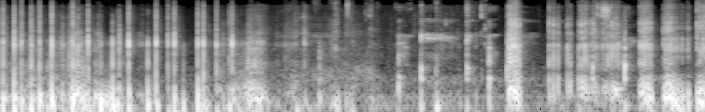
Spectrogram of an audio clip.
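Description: A small, hollow holographic metallic vinyl zippered pouch is tapped and scratched with long nails and gently squeezed. Quick, dense taps fill the first two seconds, followed by softer crinkly scratching and a few sharp, bright bursts. Most of the energy sits in a low, thuddy range.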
